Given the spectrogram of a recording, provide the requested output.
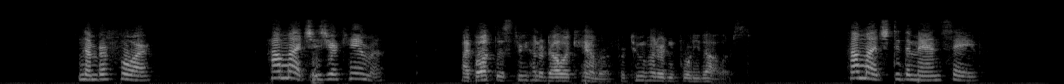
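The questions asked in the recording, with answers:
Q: How much did the man save?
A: $60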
